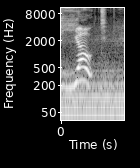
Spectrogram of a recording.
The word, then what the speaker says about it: yote: It says yote, like coyote, because that's how you pronounce that.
